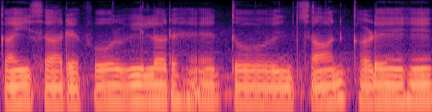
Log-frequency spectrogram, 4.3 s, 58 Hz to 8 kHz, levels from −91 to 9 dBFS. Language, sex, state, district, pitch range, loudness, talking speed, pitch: Hindi, male, Bihar, Saran, 90-95 Hz, -15 LUFS, 125 wpm, 95 Hz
